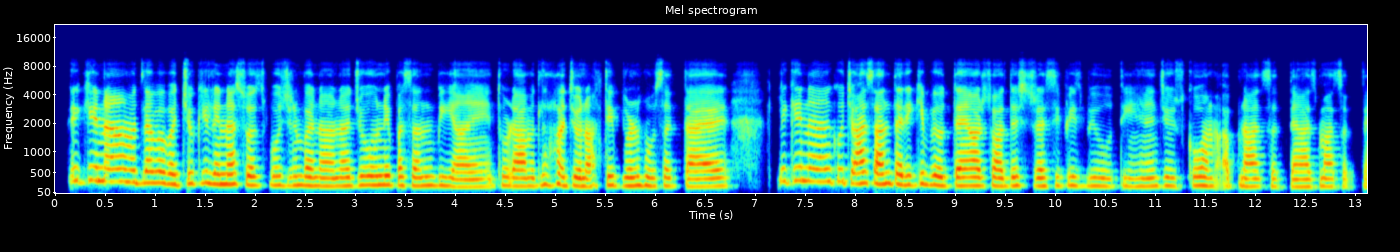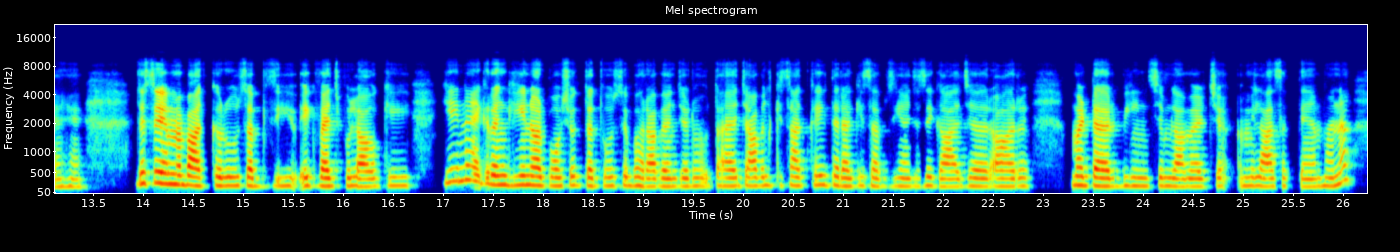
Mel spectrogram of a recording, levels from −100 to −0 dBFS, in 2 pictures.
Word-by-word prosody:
देखिए 320 +1 -4
ना 305 -1 +2 0.2
मतलब 270 -1 0
बच्चों 240 +2 -1
के 255 +2 -7
लिए 240 -2 +1
ना 235 0 +4
स्वस्थ 210 -3 -2
भोजन 210 0 -3
बनाना 195 -1 +1
जो 215 0 0
उन्हें 220 +1 +3
पसंद 205 0 -1
भी 205 -1 -3
आए 175 +1 -2
थोड़ा 190 -2 +1
मतलब 205 +3 -2
चुनौतीपूर्ण 200 +1 0
हो 200 -2 -1
सकता 190 -1 -3
है। 185 +2 +1 0.5
लेकिन 315 +2 -4 0.3
कुछ 295 -3 -6
आसान 250 0 +3
तरीके 225 0 0
भी 225 -2 0
होते 200 -1 +2
हैं 200 0 +3
और 200 -1 +4
स्वादिष्ट 200 +1 -2
रेसिपीज़ 195 +1 -3
भी 195 - -5
होती 190 0 -6
हैं 185 +1 -3
जिसको 200 +1 -4
हम 190 -1 0
अपना 185 -1 -2
सकते 175 -1 -8
हैं 175 - 0
आज़मा 180 +1 -2
सकते - - -11
हैं। 180 -1 -7 0.6
जैसे 255 +1 +8
मैं 230 -2 +6
बात 200 -3 +7
करूँ 200 0 +2
सब्ज़ी 195 0 0 0.2
एक 200 - -6
वेज 190 -1 +6
पुलाव 180 -2 +2
की 200 - -4 0.5
ये 295 +3 -2
ना 335 +2 +1
एक - - 0
रंगीन 220 0 +4
और 210 - +8
पोषक 200 +1 -2
तत्वों 195 +1 -1
से 205 +1 -4
भरा 190 -3 +1
व्यंजन 185 0 0
होता 195 +1 -5
है 190 0 +2
चावल 195 +1 0
के 205 0 -14
साथ 205 0 0
कई 220 +1 -1
तरह 195 -3 +1
की 200 +2 -9
सब्ज़ियाँ 185 -1 -4
जैसे 185 +2 -5
गाजर 180 0 -1
और 185 +1 0 0.5
मटर, 200 -3 +5
बीन्स, 195 -1 -4
शिमला 190 -2 0
मिर्च 180 +1 -3 0.2
मिला 195 -2 +1
सकते 185 -1 -8
हैं 175 - -1
हम, 190 +2 -5
है 190 - 0
ना? 335 +7 -2
195 Hz, 190 wpm, -21 LUFS, 185-210 Hz, 0.6 s, जैसे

